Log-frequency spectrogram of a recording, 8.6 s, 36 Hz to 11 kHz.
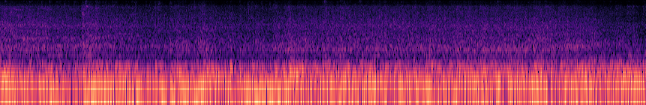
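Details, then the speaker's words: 6.0 LS V8 freshly installed, first runs on a base tune: heavy, lumpy, uneven running that never settles into a clean beat; spark plugs were pulled and found badly fouled. "now I just pulled the plugs on them and they were fou pretty pretty bad but I mean it's running pretty terrible right now"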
